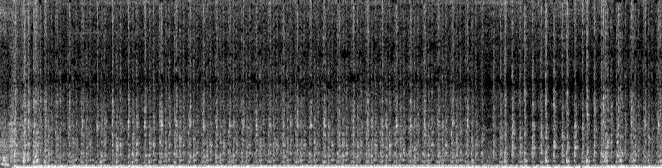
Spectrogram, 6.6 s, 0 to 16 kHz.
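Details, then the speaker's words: 1970s Sleek Craft jet boat's Oldsmobile 455 big-block V8, sat for years with water in the engine, run without exhaust manifolds: catches into a loud, even lumpy idle with open pulses and no rod knock; sounds like a good engine. "Alright, we got a motor that runs. I didn't hear any rod knock or anything crazy, despite having literally no manifolds on it, so it's really hard to hear what was happening."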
